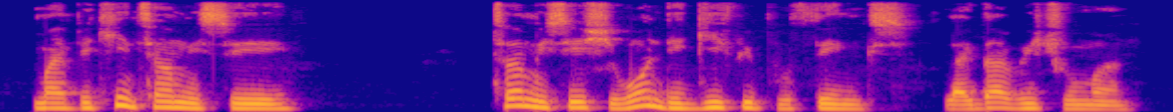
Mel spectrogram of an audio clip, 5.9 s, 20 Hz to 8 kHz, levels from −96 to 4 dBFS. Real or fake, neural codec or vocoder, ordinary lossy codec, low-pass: real; none; none; 7.2 kHz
